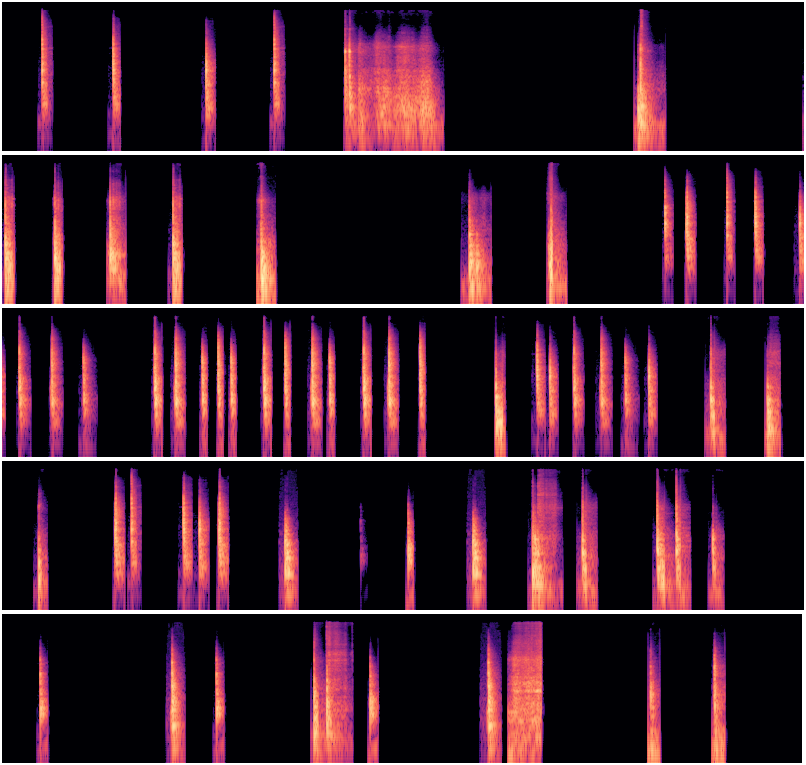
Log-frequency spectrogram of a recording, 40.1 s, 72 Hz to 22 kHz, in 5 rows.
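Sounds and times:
wooden blocks clicking and knocking: 17.6 - 20.0, 21.4 - 22.6.

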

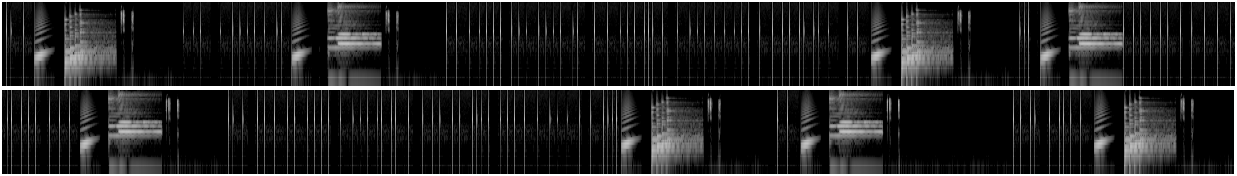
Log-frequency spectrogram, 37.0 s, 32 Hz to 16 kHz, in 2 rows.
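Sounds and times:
keyboard tap clicks: 0.1 - 0.4, 2.7 - 4.3, 6.7 - 13.0, 15.3 - 15.5, 16.8 - 19.6, 21.9 - 27.8, 30.1 - 30.4, 33.7 - 34.8.

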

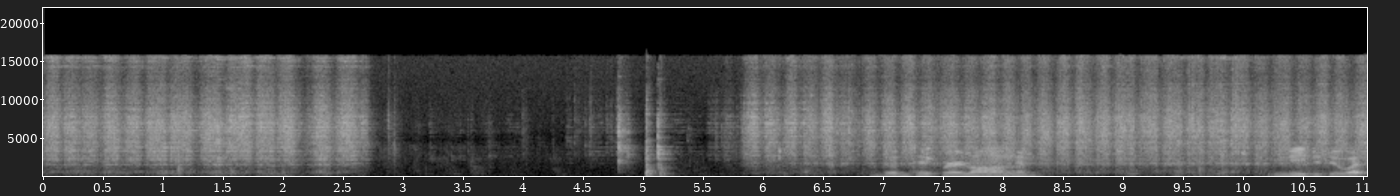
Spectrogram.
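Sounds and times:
brush scrubbing metal blade: 0.0 - 2.8, 5.6 - 11.0.

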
